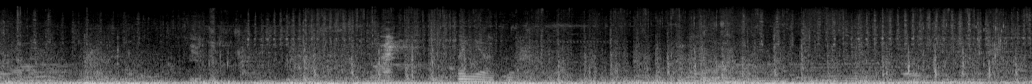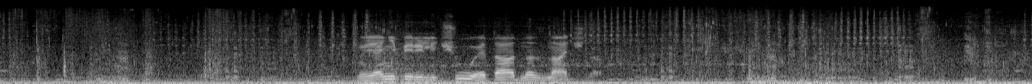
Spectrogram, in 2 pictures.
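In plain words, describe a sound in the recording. A man talks with animation into a nearby microphone.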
